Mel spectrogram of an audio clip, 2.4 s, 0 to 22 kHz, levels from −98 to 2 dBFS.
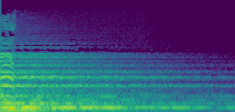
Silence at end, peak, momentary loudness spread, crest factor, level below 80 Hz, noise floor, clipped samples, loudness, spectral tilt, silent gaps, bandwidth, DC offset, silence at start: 0 s; 0 dBFS; 20 LU; 18 dB; -28 dBFS; -37 dBFS; under 0.1%; -18 LUFS; -7.5 dB/octave; none; 10 kHz; under 0.1%; 0 s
